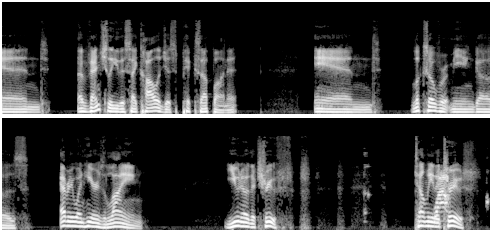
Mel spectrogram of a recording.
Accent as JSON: {"language": "English", "country": "Canada", "said": "we're Canadian. My mom's been down in Florida in some of the winters."}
